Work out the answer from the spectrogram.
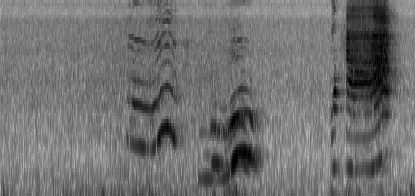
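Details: Ringneck parakeet kept as a pet, imitating speech: wavering harmonic syllables that rise then fall, a stacked double note in the middle, and a final drawn-out upswept phrase ending with a harsh noisy burst.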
